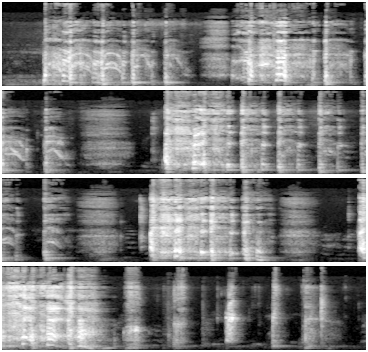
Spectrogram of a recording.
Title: Post-Viral Coughing and Spitting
